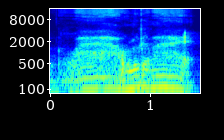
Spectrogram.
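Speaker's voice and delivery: hushed, breathy wow, look at that; awed whisper. Retold or imitated. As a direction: whisper it like you're admiring a car you can't afford. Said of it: "it was like".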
